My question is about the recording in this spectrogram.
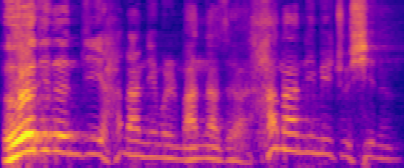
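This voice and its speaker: A man's voice: high-pitched, lively intonation, moderate pace, creaky, a little mellow, slightly rough. A middle-aged male pastor preaching a sermon, emphatic, often firing rhetorical questions at the congregation.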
